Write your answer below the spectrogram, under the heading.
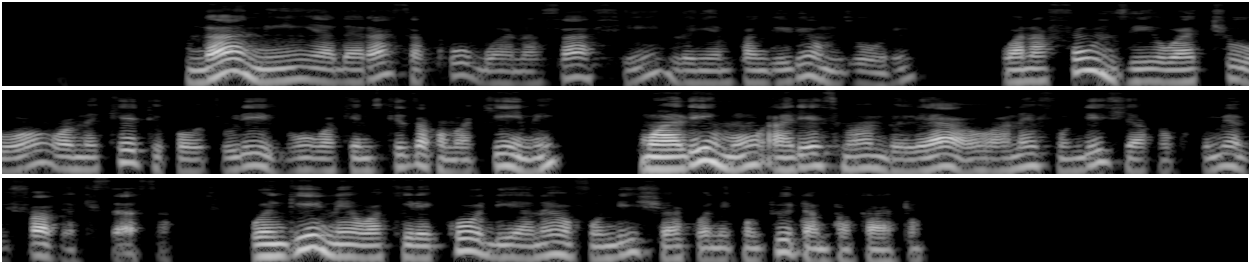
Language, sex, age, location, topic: Swahili, male, 25-35, Dar es Salaam, education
